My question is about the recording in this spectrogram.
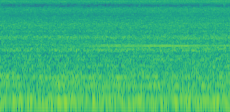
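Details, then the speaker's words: Diesel heater with a nearly full diesel tank, running after start-up: a steady, even low drone with a faint constant whistle and no surging or knocking; loud but running fine, no exhaust smoke seen. "yeah as you can hear she's not quiet but I don't give a [ __ ] it even come with nearly full tank of diesel as well you"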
